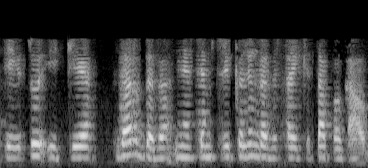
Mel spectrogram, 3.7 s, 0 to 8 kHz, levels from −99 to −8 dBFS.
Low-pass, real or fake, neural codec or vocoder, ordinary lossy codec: 7.2 kHz; fake; vocoder, 44.1 kHz, 128 mel bands, Pupu-Vocoder; AAC, 16 kbps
